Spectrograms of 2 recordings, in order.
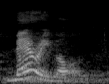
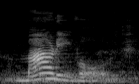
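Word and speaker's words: Marigold: knows best it's Julia it's not marold it's Mar gold it's marold okay even got a finger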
